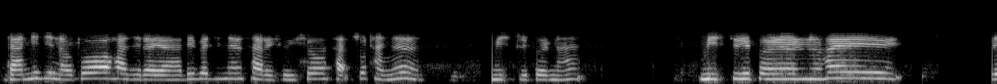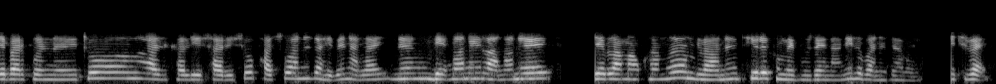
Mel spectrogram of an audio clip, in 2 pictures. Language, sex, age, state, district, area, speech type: Bodo, female, 30-45, Assam, Chirang, urban, conversation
